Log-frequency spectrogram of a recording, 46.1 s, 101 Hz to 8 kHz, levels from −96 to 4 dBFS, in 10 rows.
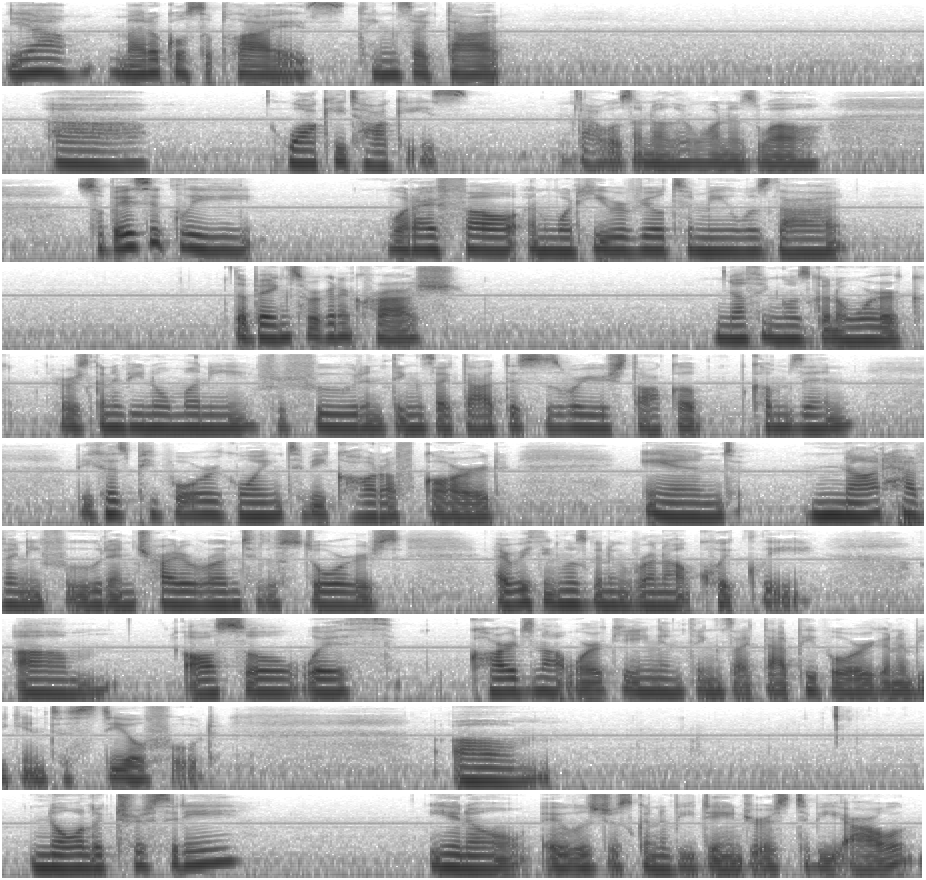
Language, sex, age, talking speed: English, female, 20-39, 155 wpm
